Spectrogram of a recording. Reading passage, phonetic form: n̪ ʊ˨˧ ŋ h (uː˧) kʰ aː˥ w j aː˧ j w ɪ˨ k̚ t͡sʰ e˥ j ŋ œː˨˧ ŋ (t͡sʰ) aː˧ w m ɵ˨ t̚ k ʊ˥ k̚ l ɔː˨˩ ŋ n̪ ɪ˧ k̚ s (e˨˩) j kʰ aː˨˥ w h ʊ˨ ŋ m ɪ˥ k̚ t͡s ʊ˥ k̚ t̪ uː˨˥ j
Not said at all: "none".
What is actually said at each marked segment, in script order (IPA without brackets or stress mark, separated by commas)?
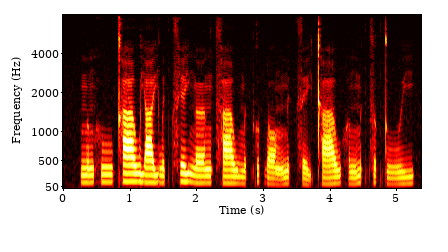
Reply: uː˧, t͡sʰ, e˨˩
